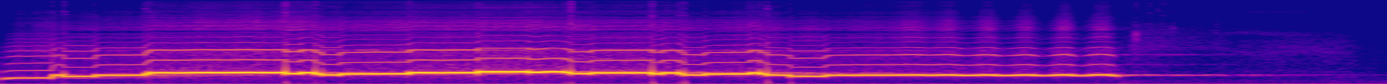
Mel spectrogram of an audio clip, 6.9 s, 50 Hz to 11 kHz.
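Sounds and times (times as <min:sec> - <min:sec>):
gourd ocarina playing ambient clean flute tones: 0:00.0 - 0:06.0.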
